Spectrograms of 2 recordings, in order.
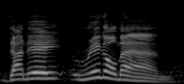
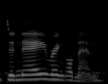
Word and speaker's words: Danae Ringelmann: super first question okay say it properly my name is Danae ringleman Danae okay Danae so uh you started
